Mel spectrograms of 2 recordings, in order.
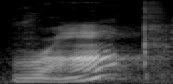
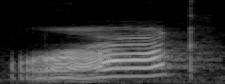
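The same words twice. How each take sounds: First: Puzzled, questioning repeat; surprised question. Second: High croaking raven voice. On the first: Annie puzzled by the raven's name, surprised. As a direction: echo the name in disbelief. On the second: Raven answering Annie with a high croak. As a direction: croak the name like a bird. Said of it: "the raven croaked". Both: Acted.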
